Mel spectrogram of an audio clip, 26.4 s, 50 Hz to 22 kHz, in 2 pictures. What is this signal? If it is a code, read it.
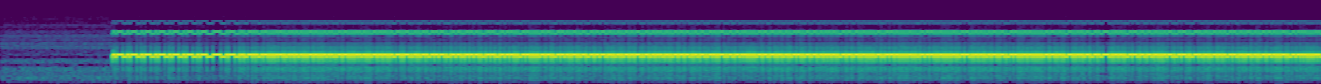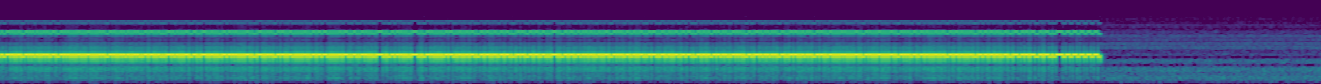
NAVTEX (SITOR-B), 100 baud, 170 Hz shift, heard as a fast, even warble, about 1500 Hz centre. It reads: 46818 44392 75561 94176 23318 27470 13610 14564 03266 04190 26228 93371 49080 41044 88154 45064 23742 59420 02115 76103 17237 98058 10644 16010 65119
